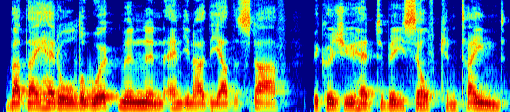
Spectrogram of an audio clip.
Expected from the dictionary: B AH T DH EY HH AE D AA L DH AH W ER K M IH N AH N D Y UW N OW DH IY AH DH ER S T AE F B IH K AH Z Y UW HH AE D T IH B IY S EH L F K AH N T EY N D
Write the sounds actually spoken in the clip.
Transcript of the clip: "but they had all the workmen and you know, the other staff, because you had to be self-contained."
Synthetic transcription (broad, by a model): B AH T DH EY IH D AA L DH AH W ER K M IH N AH N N Y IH N OW DH IY AH DH ER S T AE F B IH K AH Z Y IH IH D T IH B IY S EH L F K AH N T EY N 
